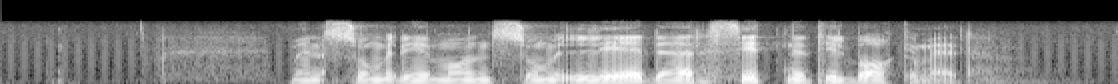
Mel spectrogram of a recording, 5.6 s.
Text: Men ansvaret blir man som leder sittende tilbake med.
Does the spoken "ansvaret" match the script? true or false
false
